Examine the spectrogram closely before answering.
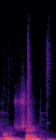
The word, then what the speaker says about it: gochujang: I'm not even going to attempt to pronounce this properly. Is it gochujang?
